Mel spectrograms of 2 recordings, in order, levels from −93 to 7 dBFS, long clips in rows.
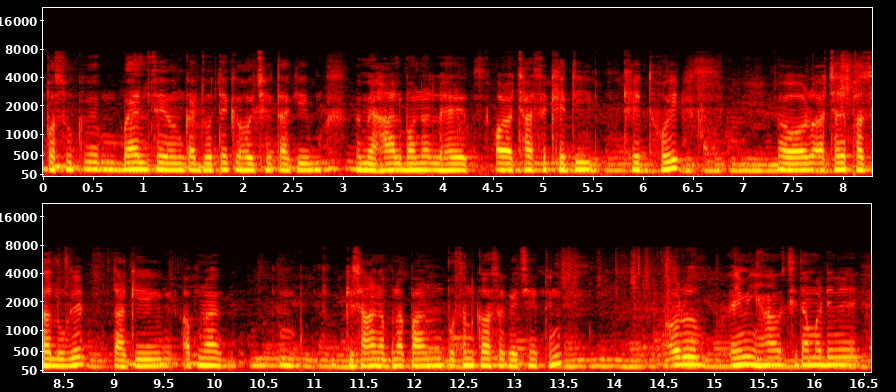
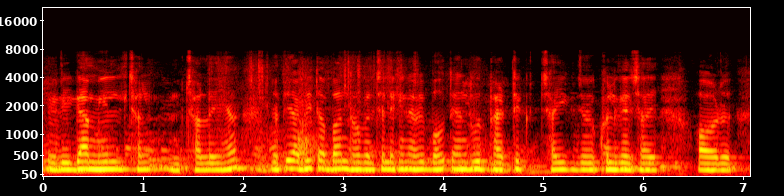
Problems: none marked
